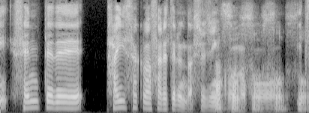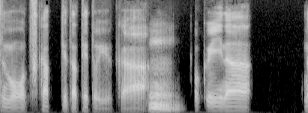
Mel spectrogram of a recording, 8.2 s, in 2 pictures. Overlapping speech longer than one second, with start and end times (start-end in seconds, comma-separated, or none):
2.9-4.2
